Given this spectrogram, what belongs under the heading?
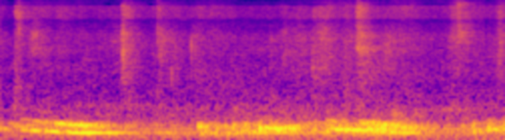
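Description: Lahori pigeons coo at a pigeon fair, a steady, fairly close run of soft, low, throaty cooing with short pauses and no voices over it.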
